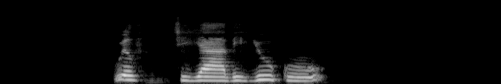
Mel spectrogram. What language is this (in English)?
Tepeuxila Cuicatec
